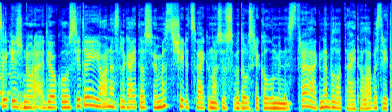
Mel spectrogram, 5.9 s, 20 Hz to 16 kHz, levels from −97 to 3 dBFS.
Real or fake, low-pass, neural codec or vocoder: fake; 14.4 kHz; vocoder, 44.1 kHz, 128 mel bands, Pupu-Vocoder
